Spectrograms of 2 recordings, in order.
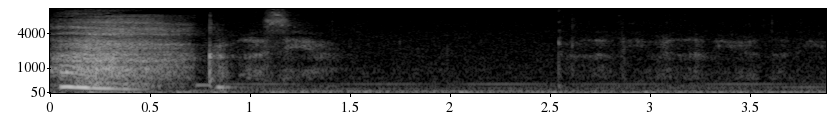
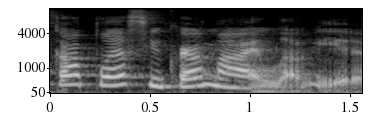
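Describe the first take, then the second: First: Tearful whisper. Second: High, louder, beaming thanks; joyful blessing. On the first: Whispering love to her late grandmother, tearful. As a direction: barely breathe the words through tears. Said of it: "I knew this would get emotional". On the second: Blessing her late grandmother aloud, joyful and high. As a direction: call out love to her with a full heart. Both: Real, not acted.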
